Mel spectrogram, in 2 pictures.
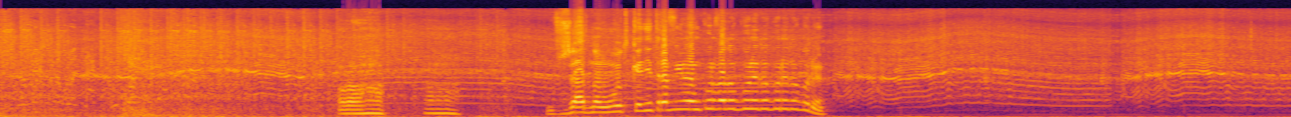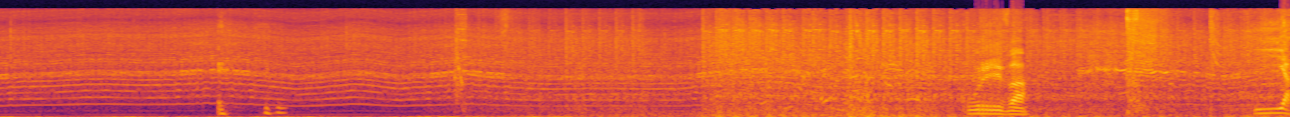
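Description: A toy plane's engine buzzes steadily, rising and falling in pitch.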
